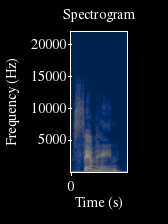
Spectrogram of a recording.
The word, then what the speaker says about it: Samhain: It's spelled S-A-M-H-A-I-N, and therefore I say it in my head as Samhain, but that's not right. It's Samhain.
